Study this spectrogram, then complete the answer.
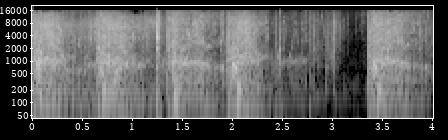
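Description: Zombies groan nearby.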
